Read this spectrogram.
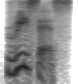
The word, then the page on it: recess: Indian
